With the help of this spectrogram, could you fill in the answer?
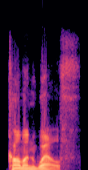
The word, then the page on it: commonwealth: British English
